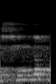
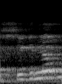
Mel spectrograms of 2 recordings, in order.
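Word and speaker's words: signum: और next function, okay, वो तो next is सिग्नम function, spelling ध्यान से पढ़ना, कुछ मत इसको सिंगम फंक्शन बोलते हैं, सिंगम नहीं, सिग्नम फंक्शन, ये आपको याद करना होगा।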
